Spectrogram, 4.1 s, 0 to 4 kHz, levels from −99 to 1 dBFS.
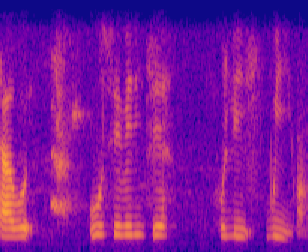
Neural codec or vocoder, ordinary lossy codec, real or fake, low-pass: none; Opus, 24 kbps; real; 3.6 kHz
